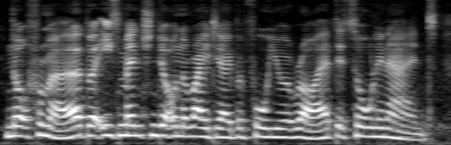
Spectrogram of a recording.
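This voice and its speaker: A woman's voice: lowish voice, fast talker, natural voice. A woman playing a hard, scornful smuggler, curt and sardonic, in an audio drama. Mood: commanding. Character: bossy, sarcastic female gun smuggler, hard and scornful.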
